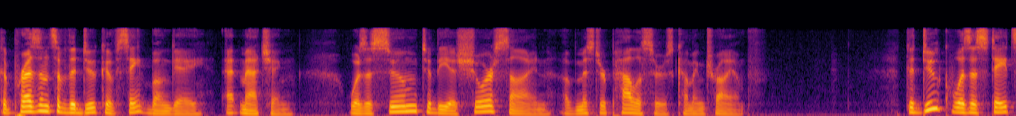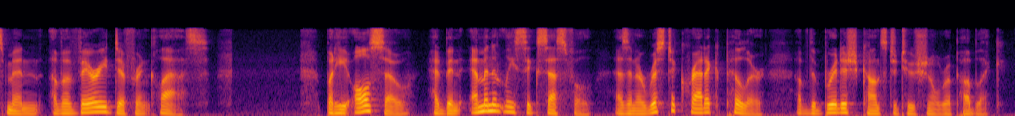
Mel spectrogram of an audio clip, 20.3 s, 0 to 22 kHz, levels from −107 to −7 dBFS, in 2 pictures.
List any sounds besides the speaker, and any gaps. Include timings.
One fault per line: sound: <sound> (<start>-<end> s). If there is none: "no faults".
no faults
